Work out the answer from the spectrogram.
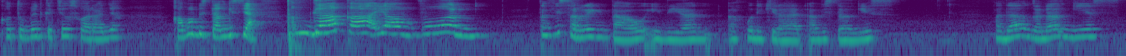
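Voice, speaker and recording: A woman's voice: fairly high pitch, normal speed, slight background noise. A young woman from Indonesia, stuffy from a cold, chatting animatedly on a phone livestream and thanking viewers for gifts. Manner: chatty and animated, frequent fillers. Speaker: idol livestreamer.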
